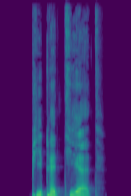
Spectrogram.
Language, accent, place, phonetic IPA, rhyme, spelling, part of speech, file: German, Germany, Berlin, [pipɛˈtiːɐ̯t], -iːɐ̯t, pipettiert, verb, De-pipettiert.ogg
- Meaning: 1. past participle of pipettieren 2. inflection of pipettieren: third-person singular present 3. inflection of pipettieren: second-person plural present 4. inflection of pipettieren: plural imperative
